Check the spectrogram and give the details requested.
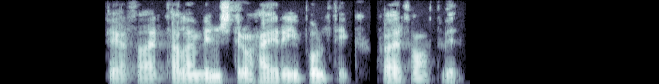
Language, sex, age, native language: Icelandic, male, 30-39, Icelandic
